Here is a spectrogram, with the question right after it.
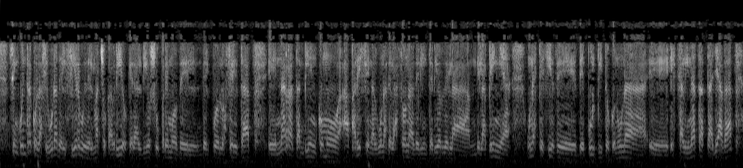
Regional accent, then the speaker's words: Andalusia, Spain; sin olvidar nunca Andalucía, que es mi tierra, con unas provincias maravillosas, llenas de misterios

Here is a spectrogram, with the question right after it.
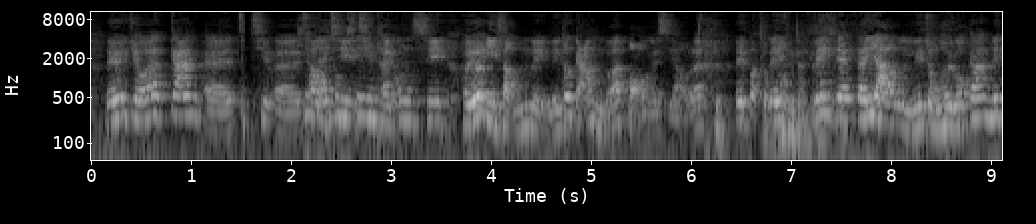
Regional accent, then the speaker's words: Hong Kong; now in Australia; 但係即係我哋作為香港人喺澳洲嘅時候

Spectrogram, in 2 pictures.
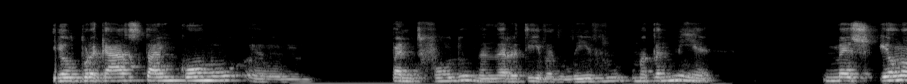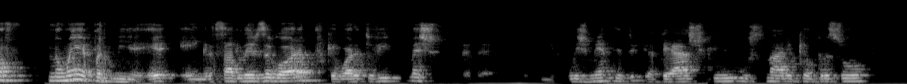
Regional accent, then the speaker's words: Italy; Portuguese is a second language; now in Portugal; Eu sou italiano, portanto, eu vivo em Portugal há 35 anos

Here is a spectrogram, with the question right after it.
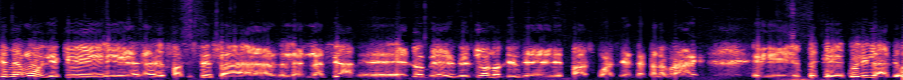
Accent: Nigeria; now in Italy; Io sono dalla Nigeria.

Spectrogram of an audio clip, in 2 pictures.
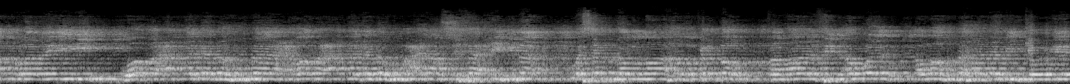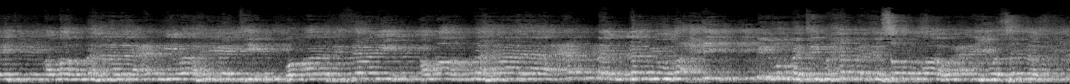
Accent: Egypt; واجعل بلدنا مصر آمنا مطمئنا

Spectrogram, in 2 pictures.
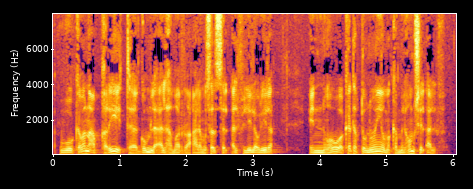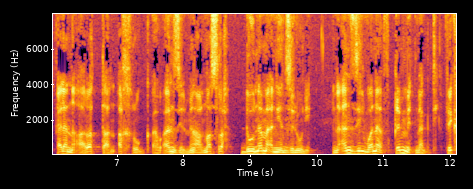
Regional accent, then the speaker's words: Damietta, Damietta Governorate, Egypt; فكتب قالوا منين البلد أنا قلت دمياطي،

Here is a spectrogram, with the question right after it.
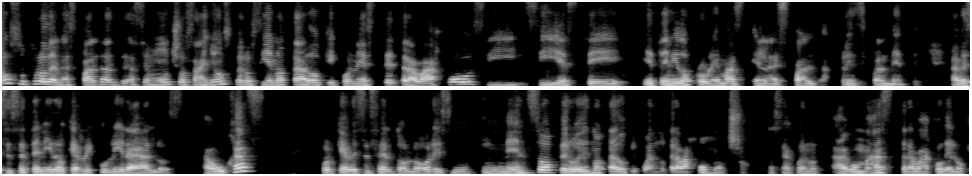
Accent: Puerto Escondido, Oaxaca, Mexico; born there; mi bella ciudad de Puerto Escondido, Oaxaca, de donde yo nací.

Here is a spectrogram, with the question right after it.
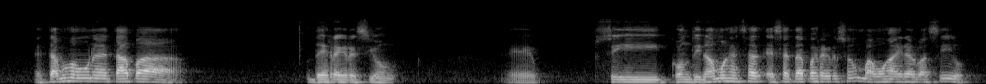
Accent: Dominican Republic; al menos en mi país, en República Dominicana

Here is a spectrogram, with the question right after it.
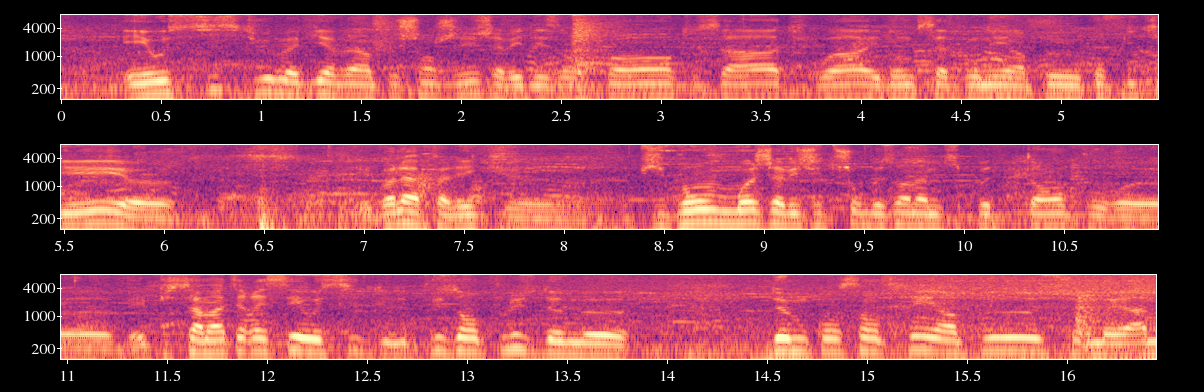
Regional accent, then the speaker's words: Normandy, France; Tu sais, je suis normand et c'est juste en face.

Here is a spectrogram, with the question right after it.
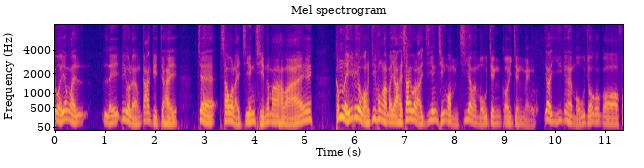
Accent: Hong Kong; 你自己个人嘅地位、个人嘅利益而去选择出卖乡民嘅利益，他只话难保你为咗你个人自身嘅利益嚟到出卖我哋香港人整体利益

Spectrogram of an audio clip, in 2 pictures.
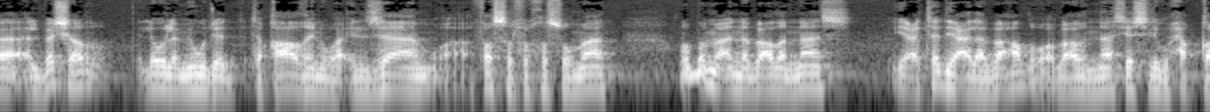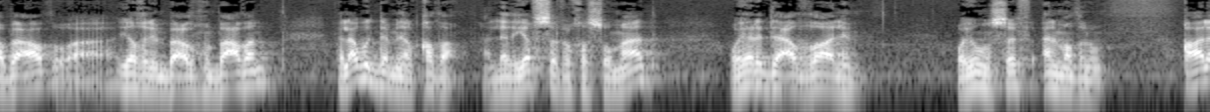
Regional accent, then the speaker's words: Saudi Arabia; يعني مثلا عندنا في المملكة العربية السعودية

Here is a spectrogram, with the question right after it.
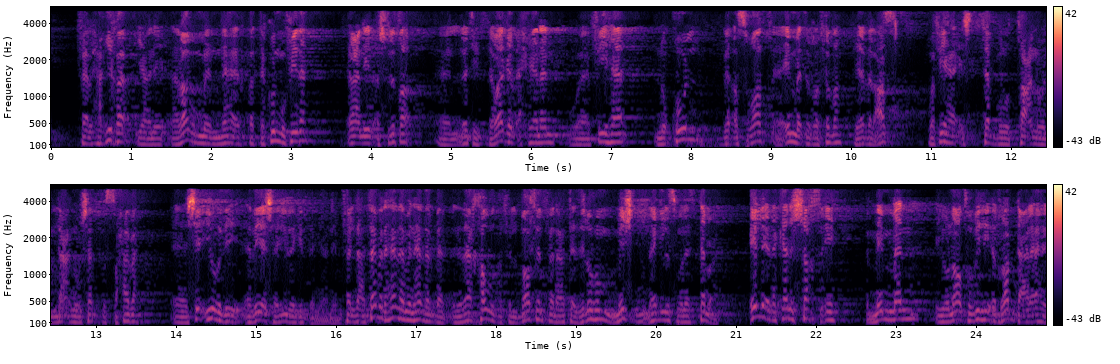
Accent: Egypt; فالهجرة دلوقتي صعب عندنا في مصر، الهجرة لأي بلد تانية صعبة

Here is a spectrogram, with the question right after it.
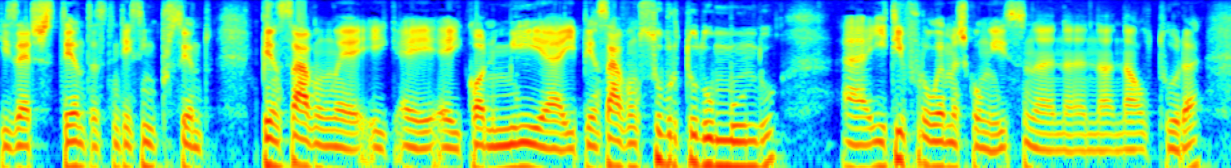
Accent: Vila do Conde, Porto, Portugal; moved away as an adult; also born or lived in Braga; Saí do Rio Ave, saí de Vila do Conde, onde nasci e onde vivi sempre até aos 23, 24 anos, e fui para Braga

